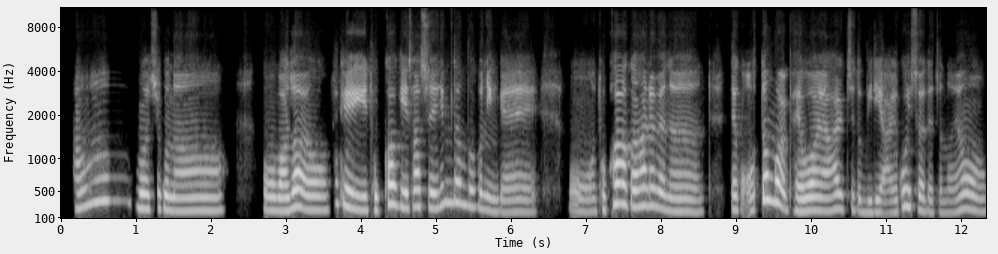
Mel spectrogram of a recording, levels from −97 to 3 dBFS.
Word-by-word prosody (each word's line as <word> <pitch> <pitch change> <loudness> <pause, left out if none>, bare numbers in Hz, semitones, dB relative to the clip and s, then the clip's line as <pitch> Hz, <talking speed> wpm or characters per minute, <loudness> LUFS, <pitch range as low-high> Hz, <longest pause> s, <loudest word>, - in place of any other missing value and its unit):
아. 320 +9 -2 0.3
그러시구나. 225 -3 +1 1.1
어 205 -1 0
맞아요. 215 0 +3
특히 250 -9 +4
이 - - -2
독학이 245 +5 +2
사실 260 -2 0
힘든 325 0 -1
부분인 230 -8 -2
게 180 0 -5 0.4
어 185 0 -6
독학을 290 +4 +3
하려면은 200 -9 -1 0.3
내가 215 -1 -2
어떤 355 - +1
걸 295 -9 +4
배워야 200 0 +1
할 225 0 -1
지도 200 -4 -8
미리 180 0 -4
알고 180 +10 -3
있어야 230 -6 -2
되잖아요. 190 +4 -5
220 Hz, 265 characters per minute, -22 LUFS, 195-260 Hz, 1.1 s, 특히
